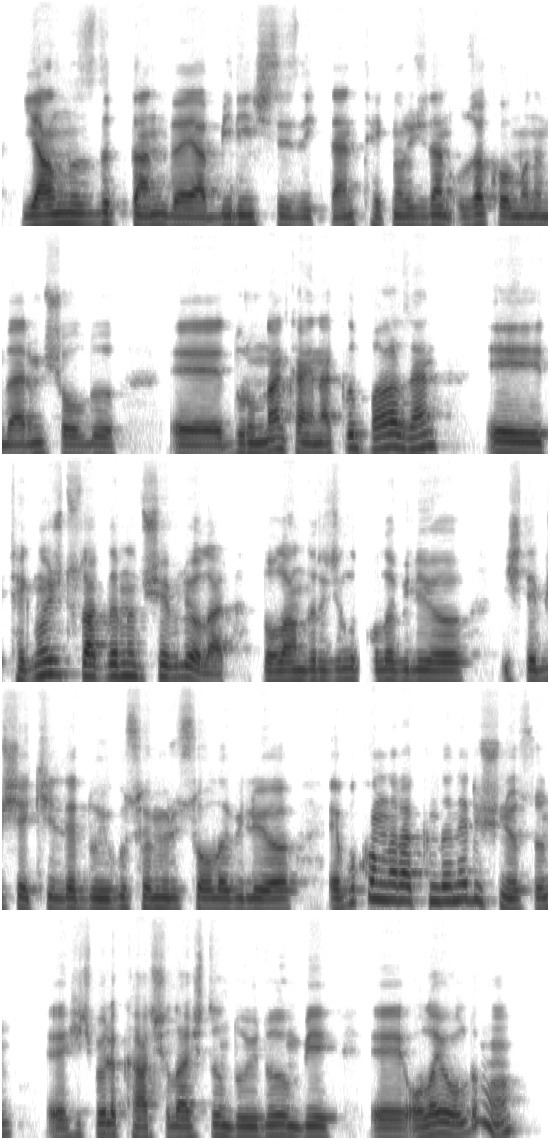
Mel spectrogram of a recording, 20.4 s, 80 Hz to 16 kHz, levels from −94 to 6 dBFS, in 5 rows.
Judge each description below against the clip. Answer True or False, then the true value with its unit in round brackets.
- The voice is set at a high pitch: False (115 Hz)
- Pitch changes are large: False (2.8 semitones)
